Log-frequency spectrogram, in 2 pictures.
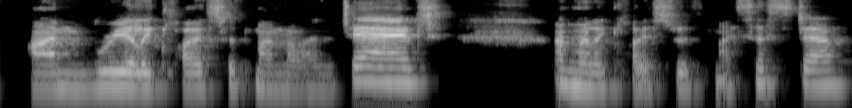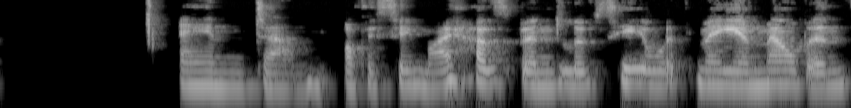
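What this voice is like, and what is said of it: New Zealand accent. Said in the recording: “there is a Kiwi accent.”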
